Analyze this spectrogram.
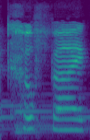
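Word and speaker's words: Ko-fi: and we have a Kofi Kofi coffee I don't know how to freaking pronounce that I know it's supposed to be like coffee but it doesn't look like it to me yeah it's supposed to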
